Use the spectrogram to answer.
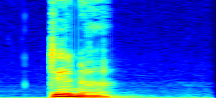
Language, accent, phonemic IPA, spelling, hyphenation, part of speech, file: English, UK, /ˈdɪnə/, dinner, din‧ner, noun / verb, En-uk-dinner.ogg
- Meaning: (noun) 1. The main meal of the day, often eaten in the evening 2. An evening meal 3. A midday meal (in a context in which the evening meal is called supper or tea) 4. A meal given to an animal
